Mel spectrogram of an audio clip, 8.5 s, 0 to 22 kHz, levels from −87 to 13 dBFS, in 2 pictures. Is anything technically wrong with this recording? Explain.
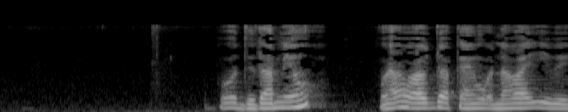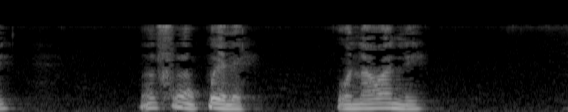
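Yes. Throughout, the speech sounds dull and swirly, with nothing above about 8.3 kHz. This points to low-bitrate audio saved at a high bitrate: a low-bitrate MP3 whose cut-off and smearing were likely carried into a much larger re-encode that cannot restore them.

At 6.07 s, a single sharp snap sits on top of the speech. This is an electrical switching spike, likely a nearby switch or static discharge arcing briefly and coupling a short burst of energy into the audio line.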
